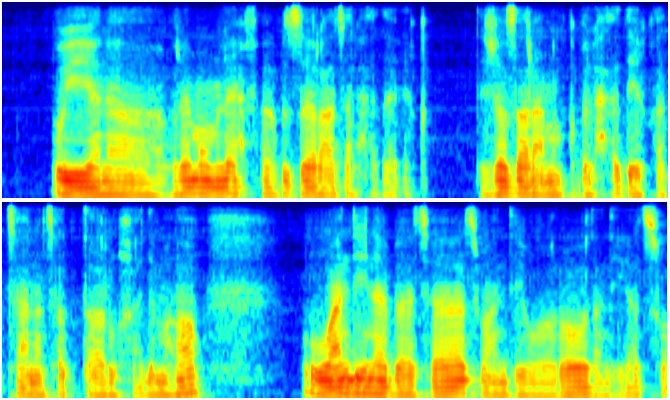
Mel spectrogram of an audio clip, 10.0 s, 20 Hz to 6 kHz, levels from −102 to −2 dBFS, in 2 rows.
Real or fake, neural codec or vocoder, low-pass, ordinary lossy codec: real; none; 5.4 kHz; Opus, 64 kbps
